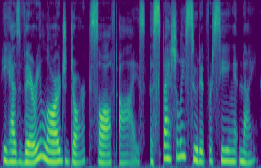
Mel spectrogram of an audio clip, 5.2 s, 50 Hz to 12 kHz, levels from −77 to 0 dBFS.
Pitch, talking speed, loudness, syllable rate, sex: 205 Hz, 150 wpm, -16 LUFS, 3.9 syllables/s, female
